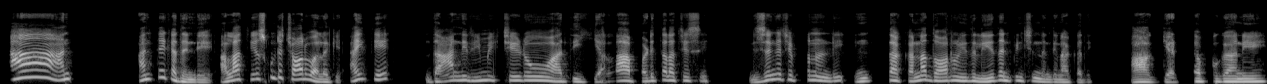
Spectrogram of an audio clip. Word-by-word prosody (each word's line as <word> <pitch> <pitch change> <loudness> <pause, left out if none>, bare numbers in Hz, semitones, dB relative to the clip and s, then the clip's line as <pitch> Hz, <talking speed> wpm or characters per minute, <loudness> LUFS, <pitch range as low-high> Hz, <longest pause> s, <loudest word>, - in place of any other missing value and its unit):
ఆ! 290 - +9 0.4
అన్ 250 - +2 0.7
అంతే 245 +8 -1
కదండి. 110 - +2 0.2
అలా 210 - +5
చేసుకుంటే 275 +6 +2
చాలు 235 +1 +4
వాళ్ళకి. 120 -2 -1 0.2
అయితే, 230 -1 +1 0.5
దాన్ని 190 +2 +1
రీమేక్ 185 +2 -2
చేయడం 185 0 +1 0.2
అది 135 -1 -4 0.2
ఎలా 160 +7 +2
పడితే 160 +4 -4
అలా 190 - +1
చేసి. 165 - -4 0.5
నిజంగా 205 - 0
చెప్తాను 205 -1 -4
అండి 160 +2 -4 0.2
ఇంతకన్నా 170 +3 0
దారుణం 175 +3 +2
ఏది 160 -1 -1
లేదనిపించింది 155 - -1
నాకది. 105 0 -8 0.5
ఆ - - +7 0.2
గెటప్పు 135 +6 -4
గాని 130 0 +4
170 Hz, 135 wpm, -24 LUFS, 130-195 Hz, 0.7 s, ఆ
